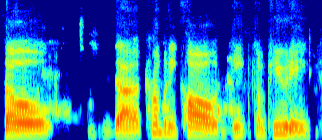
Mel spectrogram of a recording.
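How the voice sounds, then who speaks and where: A man hosting a casual tech podcast, rambling with restarts and quick laughs. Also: medium pitch, no echo, phone-quality sound. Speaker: podcast host.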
